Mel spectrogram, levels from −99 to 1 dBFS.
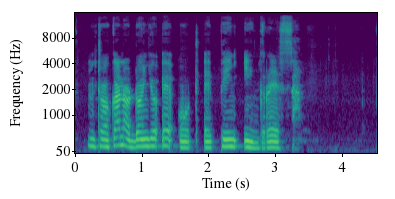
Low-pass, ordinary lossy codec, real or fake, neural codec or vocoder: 14.4 kHz; MP3, 96 kbps; real; none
